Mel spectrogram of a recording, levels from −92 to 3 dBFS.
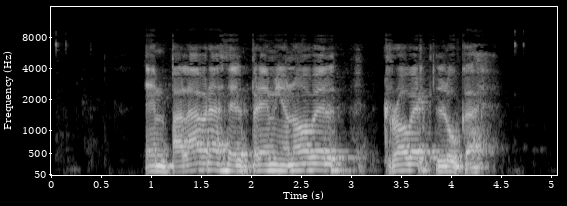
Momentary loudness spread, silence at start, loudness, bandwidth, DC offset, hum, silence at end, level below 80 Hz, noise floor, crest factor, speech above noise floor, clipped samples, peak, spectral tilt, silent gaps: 8 LU; 0.95 s; -21 LUFS; 7.4 kHz; under 0.1%; none; 0.6 s; -52 dBFS; -75 dBFS; 14 dB; 55 dB; under 0.1%; -8 dBFS; -7 dB/octave; none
